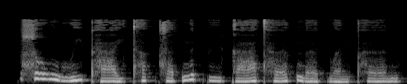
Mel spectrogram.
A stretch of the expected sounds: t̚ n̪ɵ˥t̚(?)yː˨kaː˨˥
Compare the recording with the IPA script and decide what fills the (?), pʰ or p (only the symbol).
p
